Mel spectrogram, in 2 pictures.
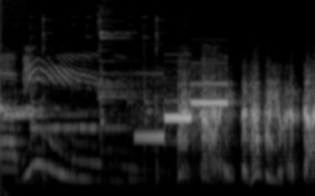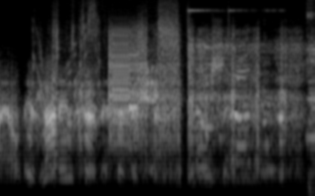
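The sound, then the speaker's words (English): Tinny, band-limited music heard over a phone line while calling a psychic, a thin melody with warbling tones that grows louder and busier after the first second, continuing steadily to the end. “This is actually the music I heard over the phone.”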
